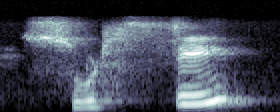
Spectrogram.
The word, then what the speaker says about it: sursis: pelo nome zinho de sursi vejam é uma palavra é uma palavra francesa surce então a gente não fala não se pronuncia ss né não tem coisa mais feia do que você chegar lá no fórum e aí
